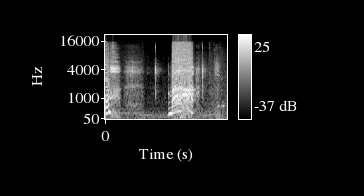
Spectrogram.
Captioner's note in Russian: добрый крик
